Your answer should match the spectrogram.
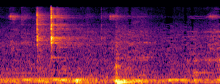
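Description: The last acoustic guitar chord rings out faintly and fades. A few sharp metallic clicks and a soft knock come as the harmonica in its neck holder is handled.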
